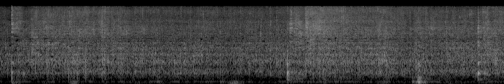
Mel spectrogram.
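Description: Raw prawns in a chilli-garlic-soy paste sizzling in a hot wok, with a few clicks of the utensil stirring them against the pan.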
